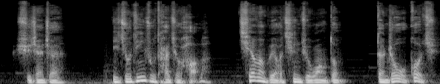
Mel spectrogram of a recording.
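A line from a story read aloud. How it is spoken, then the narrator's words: Determined, gritted teeth. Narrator (Chinese): 云峰一咬牙说道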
